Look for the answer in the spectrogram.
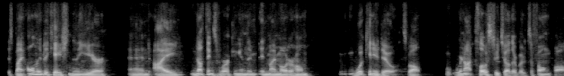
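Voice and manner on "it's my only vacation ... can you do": normal talking voice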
